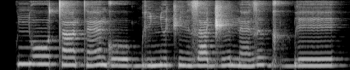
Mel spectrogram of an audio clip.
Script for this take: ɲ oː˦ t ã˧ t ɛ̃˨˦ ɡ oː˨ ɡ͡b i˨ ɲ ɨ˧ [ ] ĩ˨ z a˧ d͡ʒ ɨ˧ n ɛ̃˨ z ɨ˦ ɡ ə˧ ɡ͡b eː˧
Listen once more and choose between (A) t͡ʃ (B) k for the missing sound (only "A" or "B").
A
